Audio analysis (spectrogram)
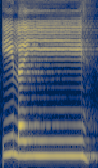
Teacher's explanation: Huruf yang disukunkannya ha. Jadi kalau berhenti ini dibaca panjang, boleh 2, boleh 4, boleh 6 harokat asal konsisten dalam sekali bacaan. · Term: madlin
